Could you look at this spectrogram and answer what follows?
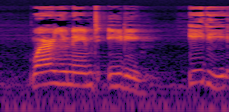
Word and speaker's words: EDI: Edie is the phonetic pronunciation of E-D-I. That is an acronym for Enhanced Defense Intelligence.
